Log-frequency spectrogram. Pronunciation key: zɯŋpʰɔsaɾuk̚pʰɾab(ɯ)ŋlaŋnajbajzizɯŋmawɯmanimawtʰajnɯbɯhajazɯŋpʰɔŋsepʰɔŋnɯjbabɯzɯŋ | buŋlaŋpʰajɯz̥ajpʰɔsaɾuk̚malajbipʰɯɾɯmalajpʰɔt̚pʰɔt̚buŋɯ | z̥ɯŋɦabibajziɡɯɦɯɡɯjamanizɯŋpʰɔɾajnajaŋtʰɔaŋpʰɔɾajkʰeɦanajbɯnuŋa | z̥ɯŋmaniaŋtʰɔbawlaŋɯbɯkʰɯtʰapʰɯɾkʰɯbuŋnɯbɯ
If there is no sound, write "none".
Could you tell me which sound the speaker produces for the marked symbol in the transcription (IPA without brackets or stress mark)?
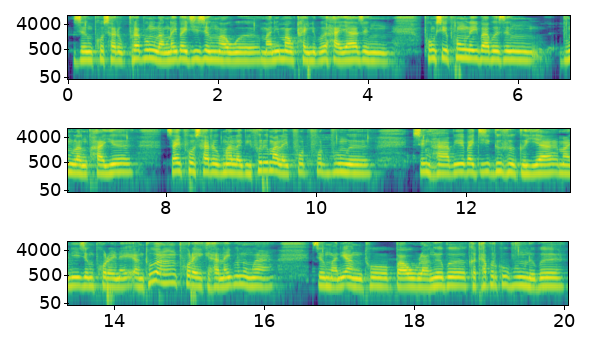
u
